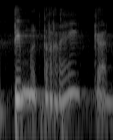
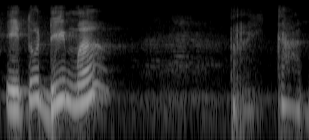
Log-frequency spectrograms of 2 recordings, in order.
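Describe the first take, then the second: First: "dimeteraikan" whispered, higher; whispered echo. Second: Slow, stretched "itu dimeteraikan"; drawn-out emphasis. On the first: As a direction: breathe "dimeteraikan" as a secret. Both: Shown as a demonstration.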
